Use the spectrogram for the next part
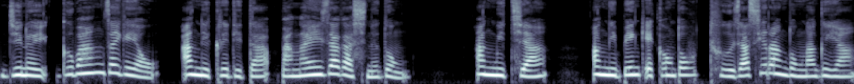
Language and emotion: Bodo, sad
